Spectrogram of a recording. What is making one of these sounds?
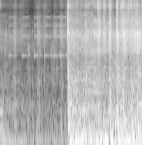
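An explosion bursts loudly.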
